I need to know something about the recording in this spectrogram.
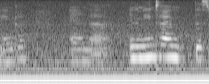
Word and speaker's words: Ingres: and so I said, I think it's pronounced Ingres. But it's not at all pronounced Ingres, it's actually Ingres.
